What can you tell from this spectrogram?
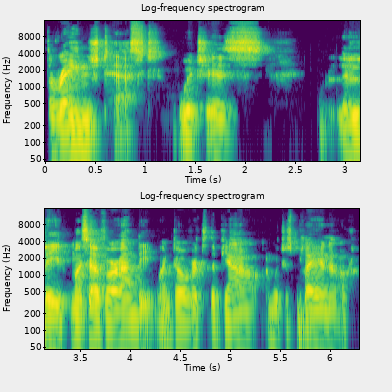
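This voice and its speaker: A young man telling a story in a casual podcast chat, rambling and animated, with many fillers and restarts. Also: fairly low pitch, normal speed, creaky, low-quality recording. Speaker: podcast co-host, singing group organiser.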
